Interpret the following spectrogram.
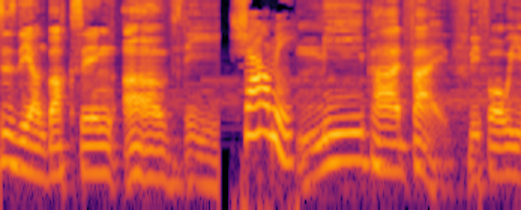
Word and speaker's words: Xiaomi: as said by google the official pronunciation of x-i-a-o-m-i is xiaomi but i'm from the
